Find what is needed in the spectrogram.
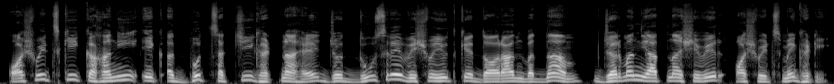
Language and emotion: Hindi, neutral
